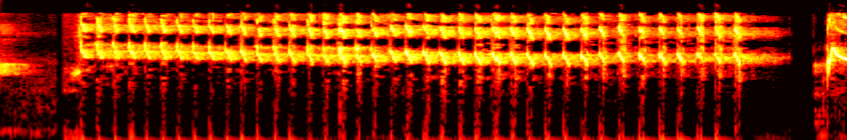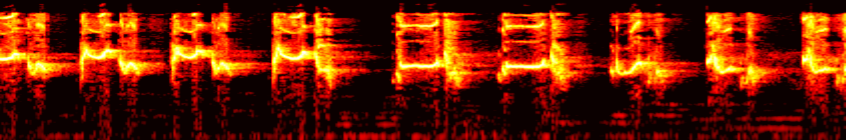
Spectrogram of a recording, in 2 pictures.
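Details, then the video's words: Small bird in rough-style Indonesian tutoring material: a long, fast, buzzy trill of very high notes lasting about four seconds, then separate squeaky, whistled, up-and-down phrases. "SUARA BURUNG KECIL TEMBAKAN KASAR"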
